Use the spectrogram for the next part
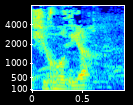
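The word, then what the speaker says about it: Girodias: ¿Cómo se pronuncia? ¿Girodi o Girodia? Así se escribe. Mira, te lo escribo aquí en esta, en esta servilletita. G-I-R-O... – Girodia. – Bueno, así, ¿no?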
